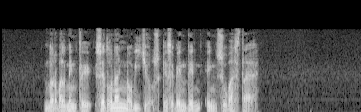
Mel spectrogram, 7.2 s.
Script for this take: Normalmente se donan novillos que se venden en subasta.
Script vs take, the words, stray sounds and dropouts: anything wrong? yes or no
no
